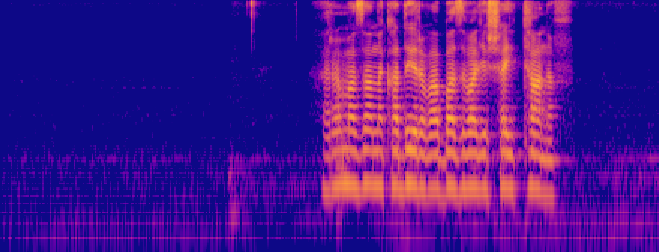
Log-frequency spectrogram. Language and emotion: Russian, angry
